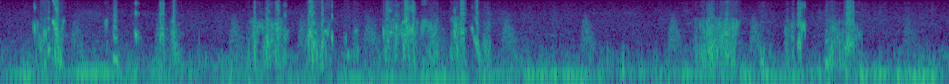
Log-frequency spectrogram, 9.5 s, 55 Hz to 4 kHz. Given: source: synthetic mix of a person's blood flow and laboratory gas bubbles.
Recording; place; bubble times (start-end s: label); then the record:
Doppler ultrasound of blood flow; subclavian vein
0.31-0.66 s: bubbles
1.04-1.09 s: bubbles
1.11-1.21 s: bubbles
1.33-1.42 s: bubbles
1.57-1.67 s: bubbles
1.70-1.84 s: bubbles
2.46-2.89 s: bubbles
3.04-3.35 s: bubbles
3.43-3.59 s: bubbles
3.80-4.38 s: bubbles
4.48-4.67 s: bubbles
4.70-4.91 s: bubbles
6.92-7.42 s: bubbles
7.58-7.72 s: bubbles
7.83-8.07 s: bubbles
8.21-8.62 s: bubbles
From the record:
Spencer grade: 3 (all of the cardiac periods contain showers or single bubble signals, but not dominating or overriding the cardiac motion signals); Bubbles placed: anywhere in the cardiac cycle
